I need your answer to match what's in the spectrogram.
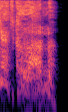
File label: Player Spotted, Male, Battle Barks; Warframe; CorruptedGrineerMale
